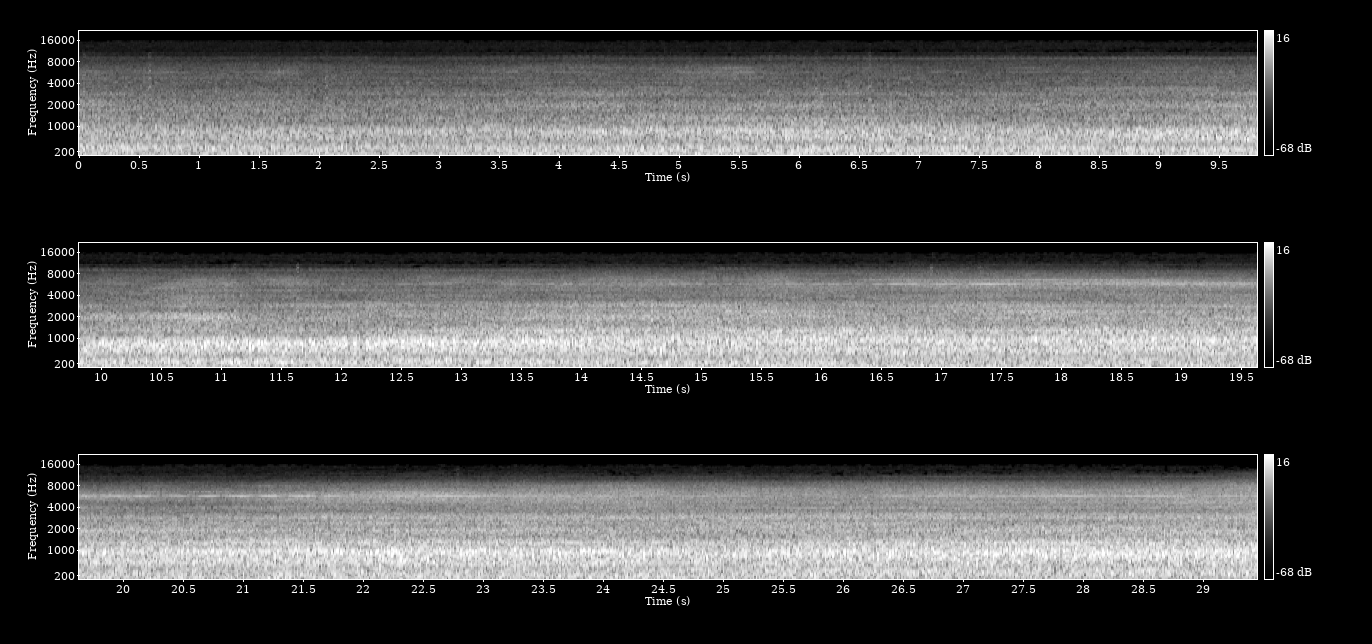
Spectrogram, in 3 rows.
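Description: Airbus A330-200 jet airliner making a steady jet whine and rumble that gets louder about ten seconds in, with a thin high whistle over it in the second half.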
